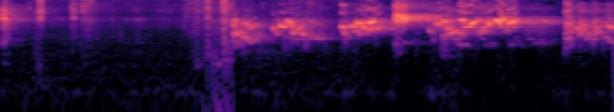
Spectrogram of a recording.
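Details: Pet budgie opening with a few clicks, then breaking into a continuous buzzy, warbling chirp that runs to the end.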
